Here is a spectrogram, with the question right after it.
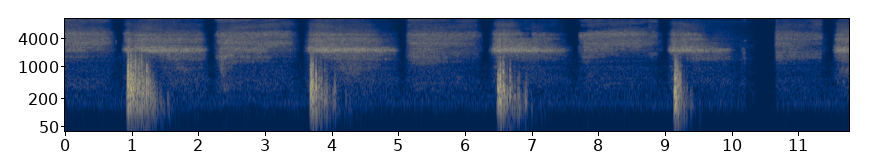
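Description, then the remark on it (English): Forceful breaths drawn in and pushed out through the right nostril only, with the left nostril closed off by the left hand, a sharp hissing rush repeating about every three seconds, fairly loud, with no talking. “Again, your left hand is closing off the left nostril, so we're isolating, just breathing on our right nostril only, in and out.”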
